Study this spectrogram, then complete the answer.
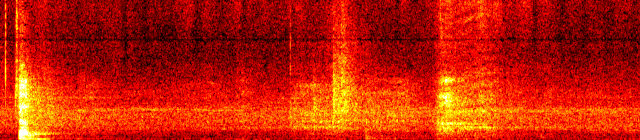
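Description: A duster rubs across a whiteboard with a soft, scratchy swish.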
